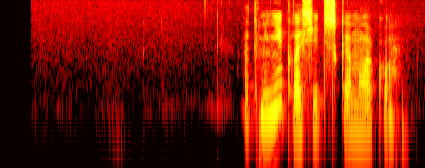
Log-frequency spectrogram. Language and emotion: Russian, neutral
